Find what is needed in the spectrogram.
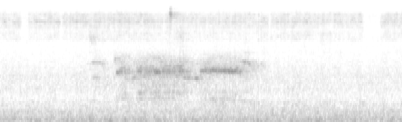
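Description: A faint bird call, one call of about a second and a half, over the low hiss of an open meeting microphone.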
